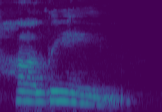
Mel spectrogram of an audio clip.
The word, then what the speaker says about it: Halim: the divine name or the divine quality is Halim. Halim, H-A-L-I-M, but pronounced, if it's easier to write, H-A-L-E-E-M. And so the emphasis is on the lim, Halim.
